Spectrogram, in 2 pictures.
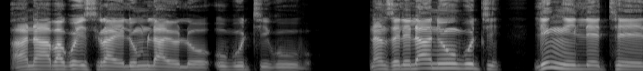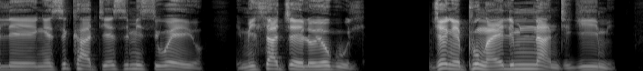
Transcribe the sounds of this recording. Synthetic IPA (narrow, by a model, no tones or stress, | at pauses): βanaːβaɣoisrajelium̩lajɔlɔʔuɣutʰiɣuːβɔ | nand͡zʱɛlɛlaniuɣutʰi | liŋilɛtʰɛlɛŋesikʰatʰies̬imisiwɛjɔ | imiɬat͡ʃʼɛlɔjoɣuːɮa | nd͡ʒʱɛŋepʰuŋaelim̩nandʱiɣiːmi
